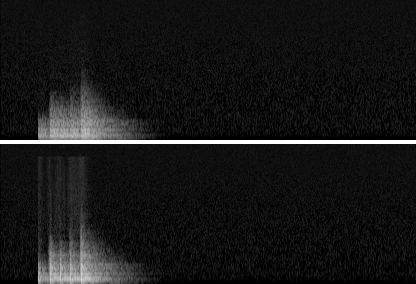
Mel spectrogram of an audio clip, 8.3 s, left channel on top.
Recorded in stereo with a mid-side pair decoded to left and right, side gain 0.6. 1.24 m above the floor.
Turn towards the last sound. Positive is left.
turn(degrees=-65)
